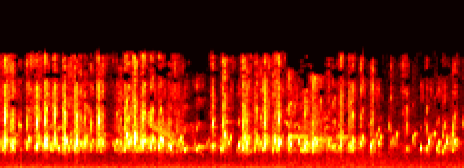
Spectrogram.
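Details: European goldfinch twittering for stimulating singing and mating, made of quick liquid chirps and trilled bursts, loudest in the first three seconds and then thinning to scattered notes.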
